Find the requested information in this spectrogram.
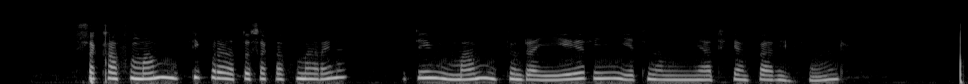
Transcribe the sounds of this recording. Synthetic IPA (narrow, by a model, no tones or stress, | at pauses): sakafumamimit̪ikuɾaːt̪osakafumaɾenə | satimamimit̪uɳɖ͡ʐəeɾiet̪inamniaʈ͡ʂi̥kʲampaɾiv̥uɳɖ͡ʐə̥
